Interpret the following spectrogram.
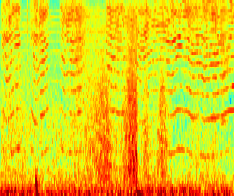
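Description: Faint, high whine of a handheld rotary carving tool, its pitch wavering as the burr cuts into walnut.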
